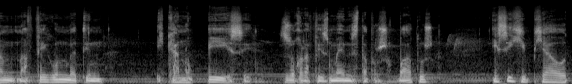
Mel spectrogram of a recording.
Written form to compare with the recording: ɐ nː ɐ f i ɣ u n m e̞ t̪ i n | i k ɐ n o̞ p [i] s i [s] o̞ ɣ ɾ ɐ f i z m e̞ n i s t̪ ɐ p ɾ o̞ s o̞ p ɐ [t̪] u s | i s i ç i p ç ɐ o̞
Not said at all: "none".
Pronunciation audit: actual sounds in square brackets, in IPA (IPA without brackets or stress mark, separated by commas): iː, z, t̪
